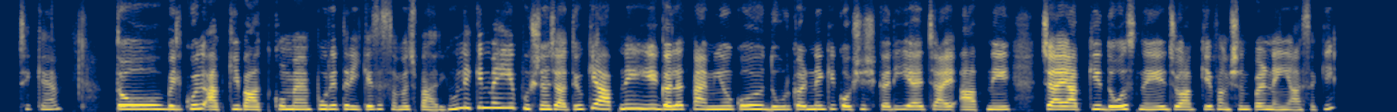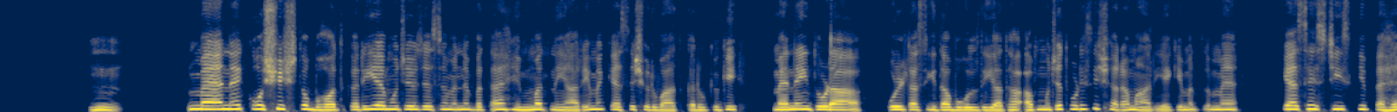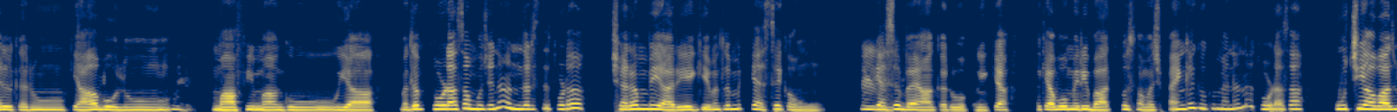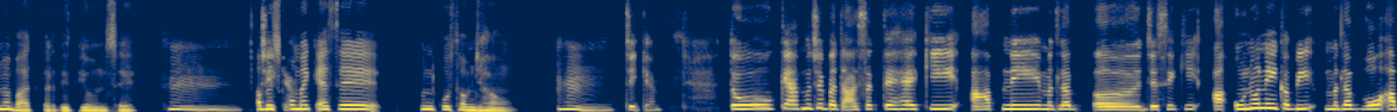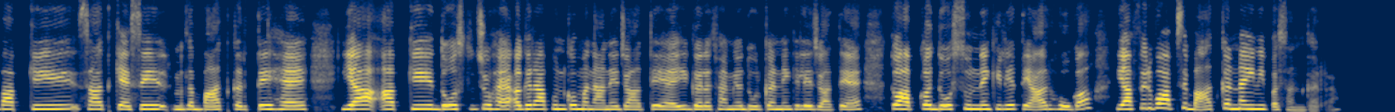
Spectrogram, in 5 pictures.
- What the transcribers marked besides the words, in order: tapping; in English: "फ़ंक्शन"; tongue click
- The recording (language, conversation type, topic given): Hindi, advice, गलतफहमियों को दूर करना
